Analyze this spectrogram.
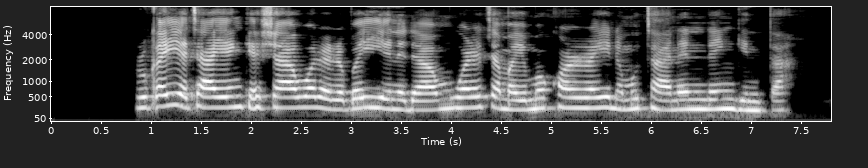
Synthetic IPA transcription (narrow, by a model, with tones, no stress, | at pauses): ɾʊ˨kʼɐ˦jːa˨ta˦jɐ˦ŋkʲe˨ʃaː˦wɐ˦ɾɐ˨rbɐ˦jːɐ˨na˨daː˨mʊ˦wɐ˦rta˨ma˨jmɐ˦kʷɔ˦nɽa˦jna˨mʊ˦taː˨nɛ˦ndɐ˦ŋɡʲɪ˨nta˦ʔ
